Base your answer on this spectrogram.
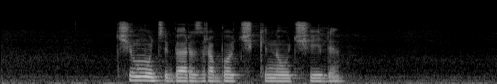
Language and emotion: Russian, neutral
